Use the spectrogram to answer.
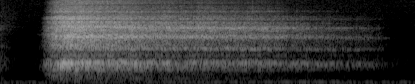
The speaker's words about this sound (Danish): Holder vejret og spænder i musklerne. Spænder hele kroppen. Og dobbelt udånding.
